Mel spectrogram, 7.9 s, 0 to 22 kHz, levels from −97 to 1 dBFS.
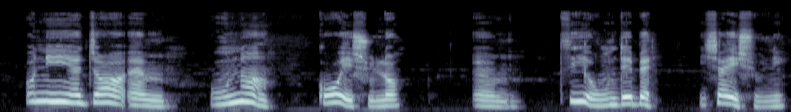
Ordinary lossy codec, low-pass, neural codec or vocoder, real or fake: none; 14.4 kHz; none; real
